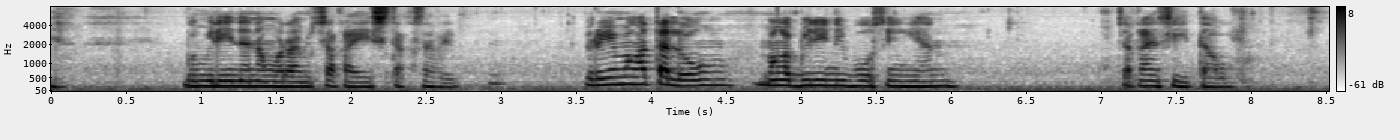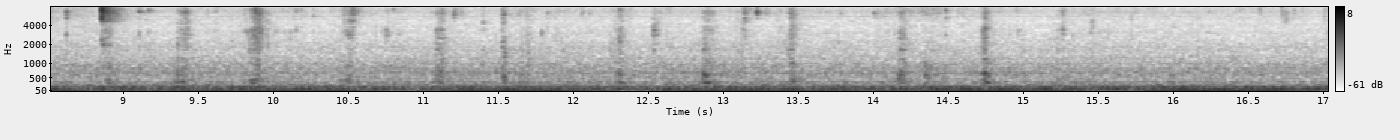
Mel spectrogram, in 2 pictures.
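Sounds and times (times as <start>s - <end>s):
steady low hum: 0.0s - 17.0s
person chewing food: 6.2s - 17.0s.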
